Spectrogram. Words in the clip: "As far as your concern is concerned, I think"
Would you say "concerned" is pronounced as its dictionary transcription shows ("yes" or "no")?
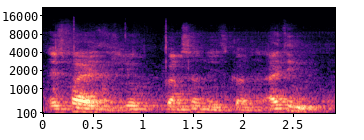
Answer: no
